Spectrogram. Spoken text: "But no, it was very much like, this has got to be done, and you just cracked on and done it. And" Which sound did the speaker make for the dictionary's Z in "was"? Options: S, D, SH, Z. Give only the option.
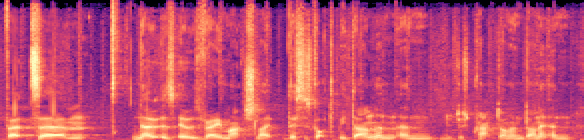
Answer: Z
